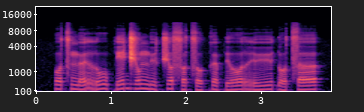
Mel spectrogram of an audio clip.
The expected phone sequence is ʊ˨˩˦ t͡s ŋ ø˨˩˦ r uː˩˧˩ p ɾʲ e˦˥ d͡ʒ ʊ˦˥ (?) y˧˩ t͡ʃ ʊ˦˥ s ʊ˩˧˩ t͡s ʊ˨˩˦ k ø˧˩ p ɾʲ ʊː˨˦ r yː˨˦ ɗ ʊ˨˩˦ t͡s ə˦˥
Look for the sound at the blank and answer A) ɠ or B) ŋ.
B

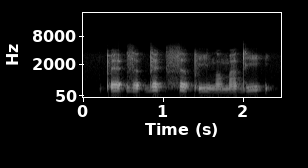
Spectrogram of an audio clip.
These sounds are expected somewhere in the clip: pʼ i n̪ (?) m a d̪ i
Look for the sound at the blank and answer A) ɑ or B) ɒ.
B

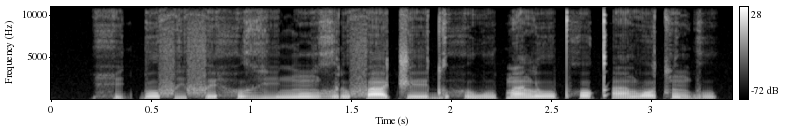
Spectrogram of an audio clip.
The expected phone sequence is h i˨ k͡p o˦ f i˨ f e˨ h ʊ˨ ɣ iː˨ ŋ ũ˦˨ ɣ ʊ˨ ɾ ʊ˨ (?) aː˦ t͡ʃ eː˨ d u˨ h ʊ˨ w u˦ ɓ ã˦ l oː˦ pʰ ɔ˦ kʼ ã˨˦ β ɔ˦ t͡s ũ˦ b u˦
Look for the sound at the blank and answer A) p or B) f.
B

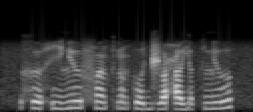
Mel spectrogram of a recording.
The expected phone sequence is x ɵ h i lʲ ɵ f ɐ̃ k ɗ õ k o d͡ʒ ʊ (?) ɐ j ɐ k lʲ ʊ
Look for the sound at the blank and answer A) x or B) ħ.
B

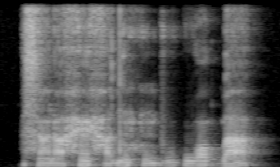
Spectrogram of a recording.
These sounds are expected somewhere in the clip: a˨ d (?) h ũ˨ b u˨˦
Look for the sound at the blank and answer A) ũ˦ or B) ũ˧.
B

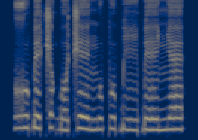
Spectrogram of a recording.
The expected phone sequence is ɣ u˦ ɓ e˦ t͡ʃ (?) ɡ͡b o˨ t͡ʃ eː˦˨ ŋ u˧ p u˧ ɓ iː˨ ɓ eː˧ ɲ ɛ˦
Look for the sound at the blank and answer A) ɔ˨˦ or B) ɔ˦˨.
B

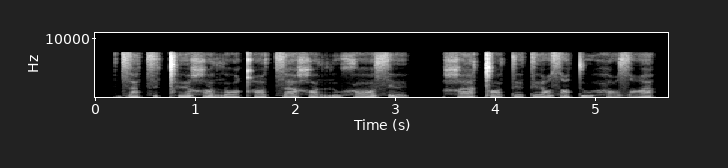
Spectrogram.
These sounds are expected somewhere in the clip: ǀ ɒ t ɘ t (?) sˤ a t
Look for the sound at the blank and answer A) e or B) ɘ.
B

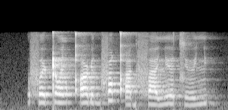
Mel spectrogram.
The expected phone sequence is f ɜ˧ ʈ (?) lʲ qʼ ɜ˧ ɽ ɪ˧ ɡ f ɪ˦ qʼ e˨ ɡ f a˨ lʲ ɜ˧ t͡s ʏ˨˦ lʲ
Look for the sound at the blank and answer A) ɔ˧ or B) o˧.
A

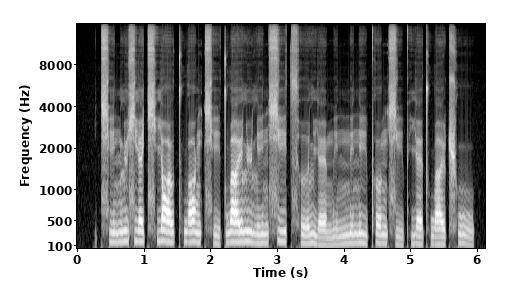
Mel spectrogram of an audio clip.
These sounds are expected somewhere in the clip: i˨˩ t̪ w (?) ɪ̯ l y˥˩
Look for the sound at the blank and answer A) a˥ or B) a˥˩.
A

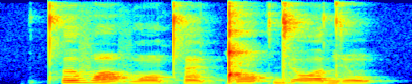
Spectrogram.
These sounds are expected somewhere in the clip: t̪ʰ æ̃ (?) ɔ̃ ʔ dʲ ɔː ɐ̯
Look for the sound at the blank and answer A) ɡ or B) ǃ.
B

